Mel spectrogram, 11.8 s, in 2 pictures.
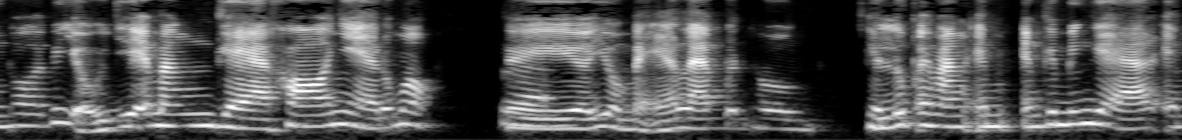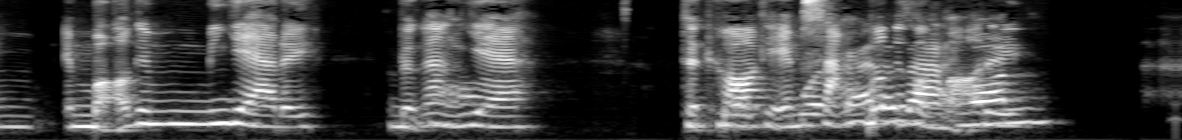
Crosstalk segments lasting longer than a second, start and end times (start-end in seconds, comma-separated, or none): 9.5-11.1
